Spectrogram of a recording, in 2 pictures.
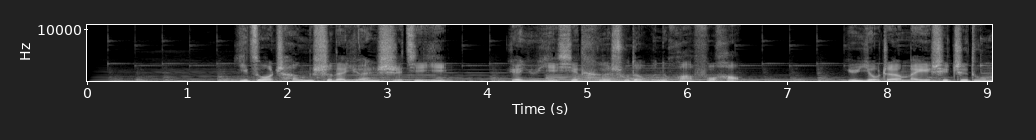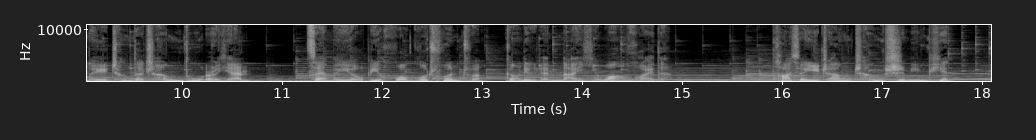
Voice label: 男, 舌尖风格; 签王之王

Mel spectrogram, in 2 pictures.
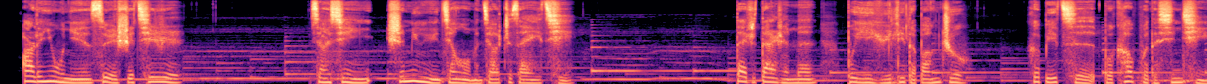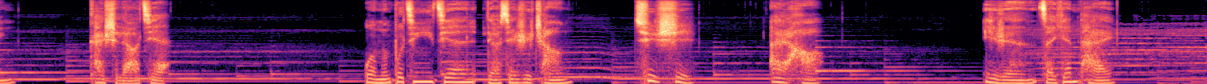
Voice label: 女 独白 婚礼 订婚 深情

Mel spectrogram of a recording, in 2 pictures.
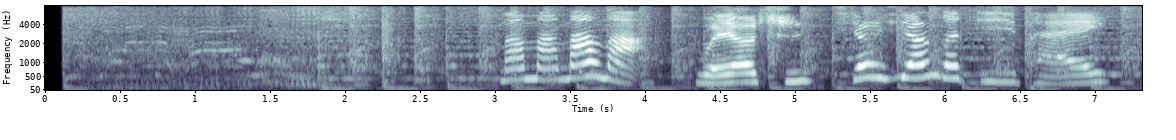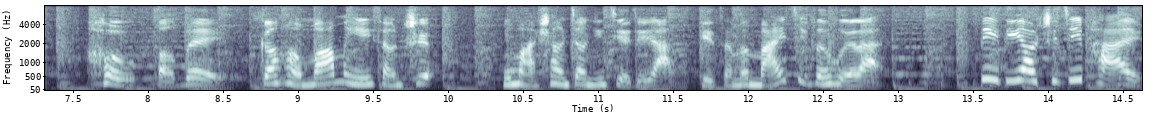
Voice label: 女, 童声; 和妈妈合作

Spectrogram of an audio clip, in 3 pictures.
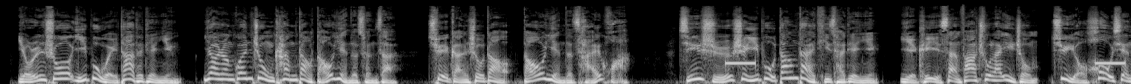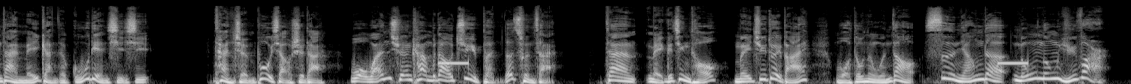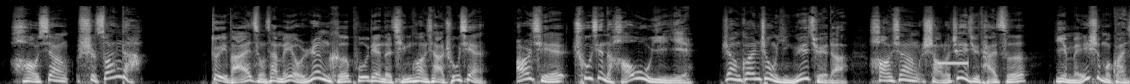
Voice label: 男 专题 电影点评 轻松风格, 国语男声配音 磁性

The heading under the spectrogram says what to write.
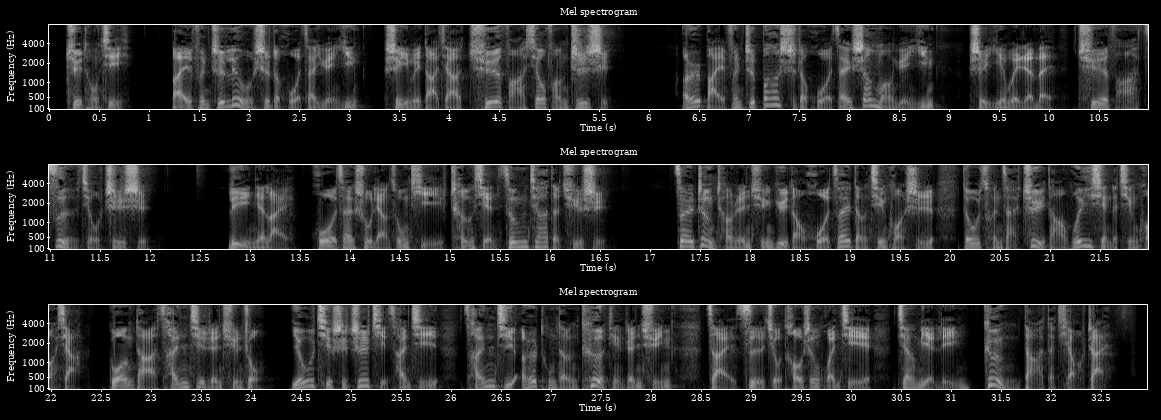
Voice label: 男-解说-火场逃生方法

